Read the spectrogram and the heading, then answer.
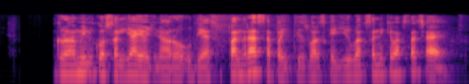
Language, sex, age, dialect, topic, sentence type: Maithili, male, 18-24, Angika, banking, statement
